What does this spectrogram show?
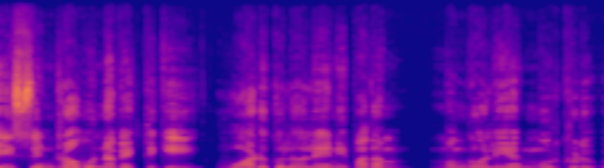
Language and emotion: Telugu, neutral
